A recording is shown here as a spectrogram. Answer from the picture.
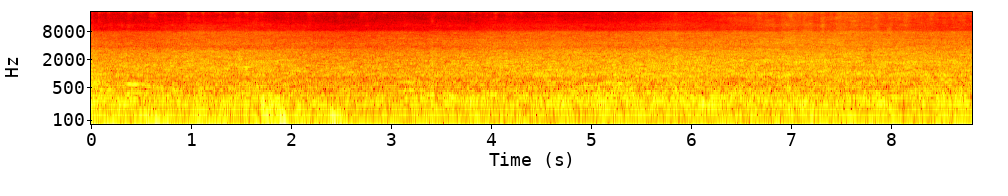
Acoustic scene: street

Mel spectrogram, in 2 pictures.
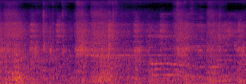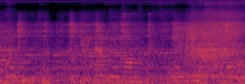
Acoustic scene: cafe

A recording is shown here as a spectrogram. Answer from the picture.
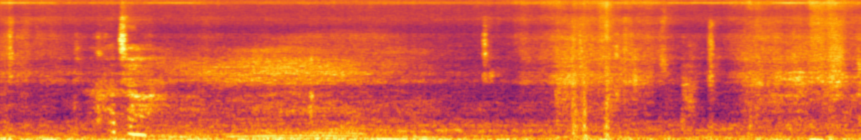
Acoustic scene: car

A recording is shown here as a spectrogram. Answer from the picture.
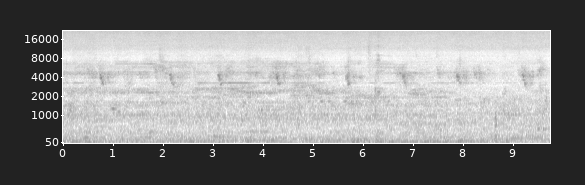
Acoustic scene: park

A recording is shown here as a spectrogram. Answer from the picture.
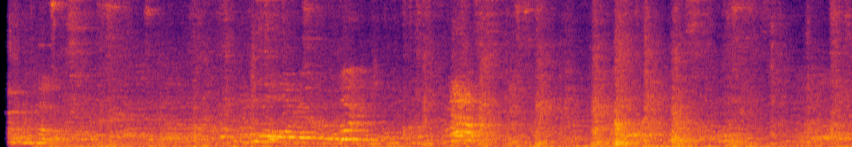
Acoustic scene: restaurant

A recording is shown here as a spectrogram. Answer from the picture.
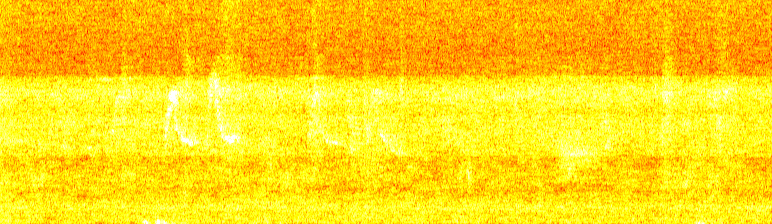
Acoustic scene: park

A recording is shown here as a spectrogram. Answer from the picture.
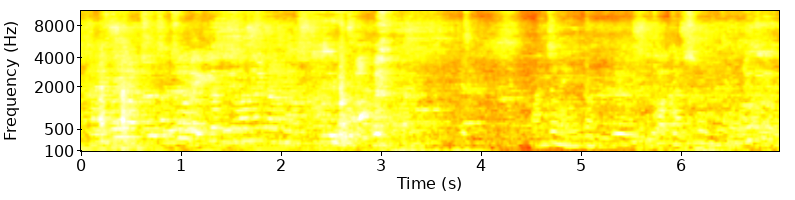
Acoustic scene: cafe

